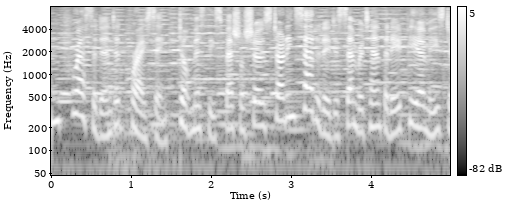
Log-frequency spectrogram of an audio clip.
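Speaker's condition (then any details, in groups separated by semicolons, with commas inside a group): No condition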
